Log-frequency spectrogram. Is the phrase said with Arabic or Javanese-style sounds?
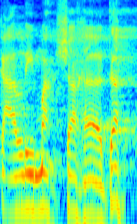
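Arabic. It is said with full Arabic sounds. The speaker calls it right. "[name] ngomong kalimah syahadah"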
